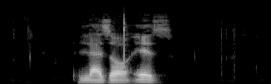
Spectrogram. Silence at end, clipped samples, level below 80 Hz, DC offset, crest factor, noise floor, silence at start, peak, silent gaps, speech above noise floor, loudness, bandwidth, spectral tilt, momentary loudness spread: 1 s; under 0.1%; -54 dBFS; under 0.1%; 22 dB; -62 dBFS; 0.8 s; 0 dBFS; none; 45 dB; -18 LUFS; 11.5 kHz; -4.5 dB/octave; 14 LU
